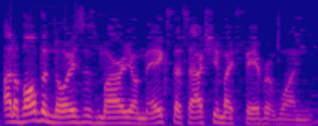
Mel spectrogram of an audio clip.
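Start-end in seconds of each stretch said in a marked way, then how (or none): none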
